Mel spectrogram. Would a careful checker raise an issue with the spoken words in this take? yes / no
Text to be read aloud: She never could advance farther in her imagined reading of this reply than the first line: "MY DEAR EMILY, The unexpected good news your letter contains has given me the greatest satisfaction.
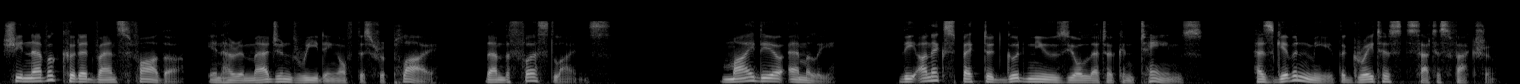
yes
